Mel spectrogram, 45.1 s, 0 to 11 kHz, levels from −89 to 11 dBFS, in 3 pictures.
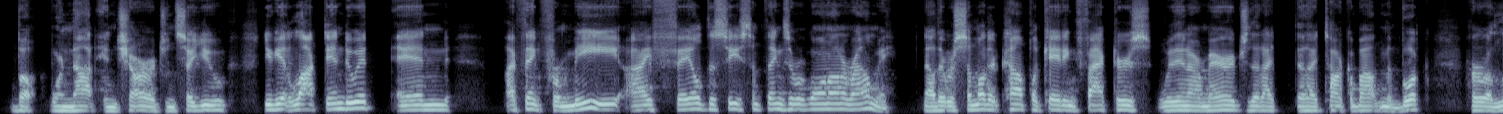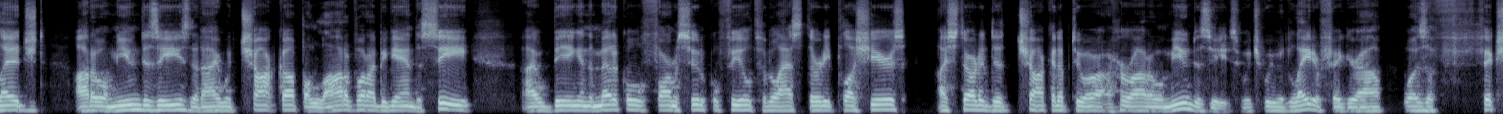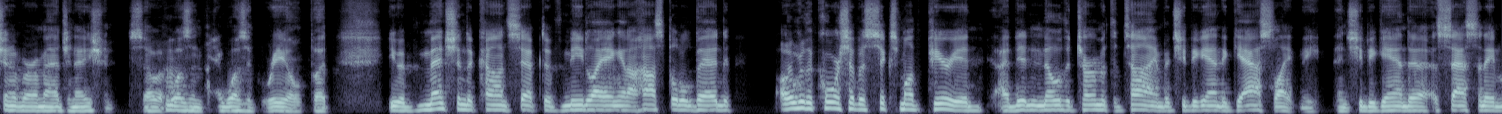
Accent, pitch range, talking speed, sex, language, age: American, 115-140 Hz, 195 wpm, male, English, 50-69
